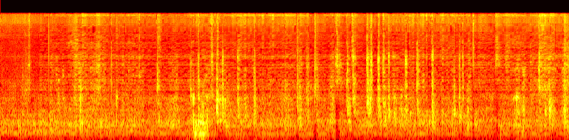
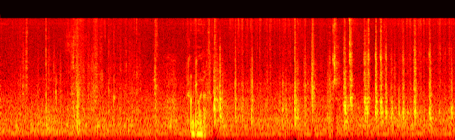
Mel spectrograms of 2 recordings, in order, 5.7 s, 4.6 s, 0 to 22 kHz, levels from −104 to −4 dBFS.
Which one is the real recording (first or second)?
second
